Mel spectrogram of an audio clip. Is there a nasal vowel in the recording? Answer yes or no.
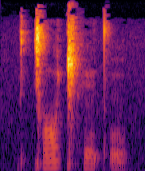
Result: yes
